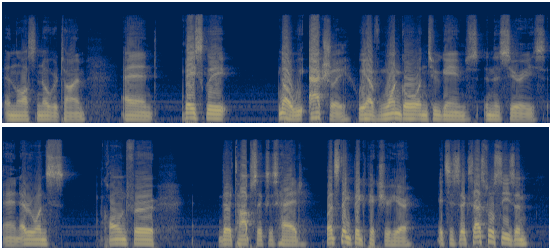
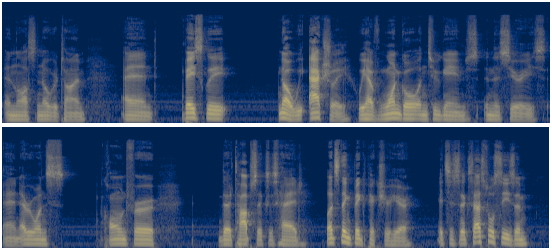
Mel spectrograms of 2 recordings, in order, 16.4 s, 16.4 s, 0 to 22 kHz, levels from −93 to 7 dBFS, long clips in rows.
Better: second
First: distortion; heavy; 7% of the sound clipped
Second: none

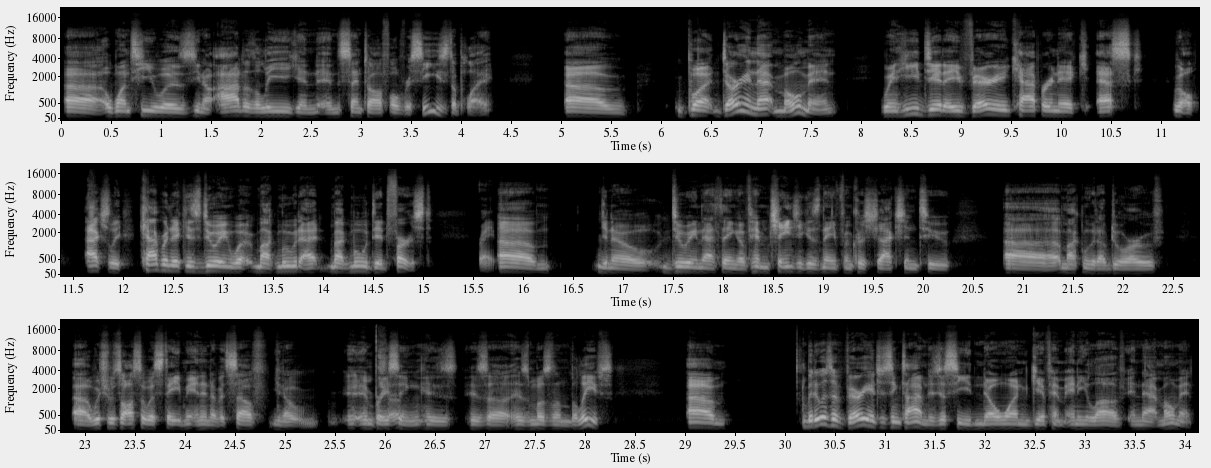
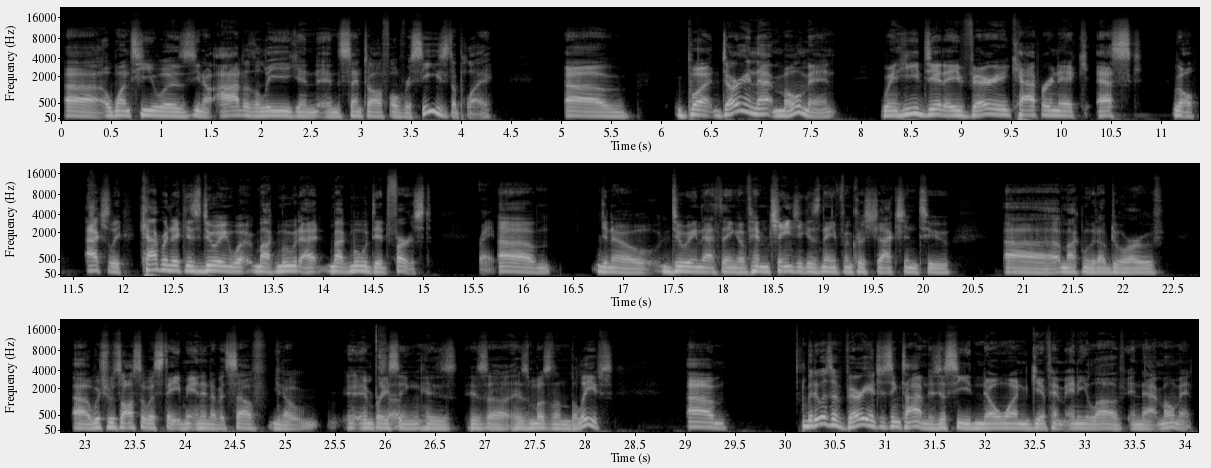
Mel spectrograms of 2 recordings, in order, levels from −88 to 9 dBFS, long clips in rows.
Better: second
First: thin; somewhat; fading below 300 Hz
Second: none

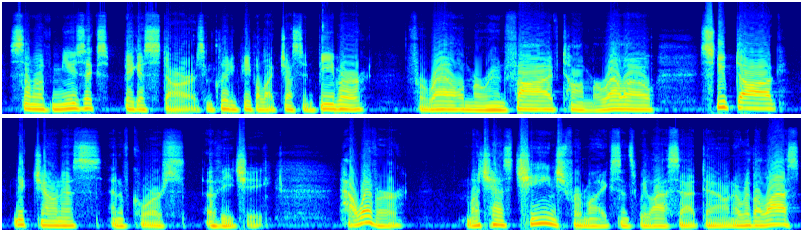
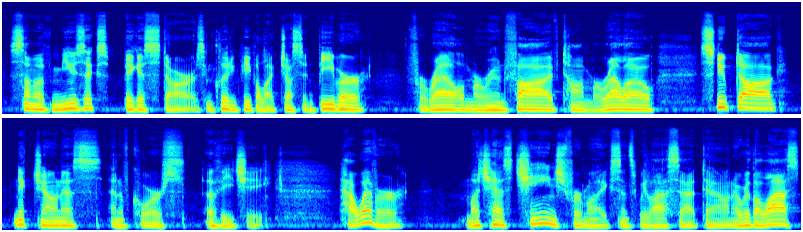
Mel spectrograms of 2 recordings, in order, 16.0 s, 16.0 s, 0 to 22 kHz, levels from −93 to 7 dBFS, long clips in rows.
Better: second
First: distortion; slight; 6% of the sound clipped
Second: none

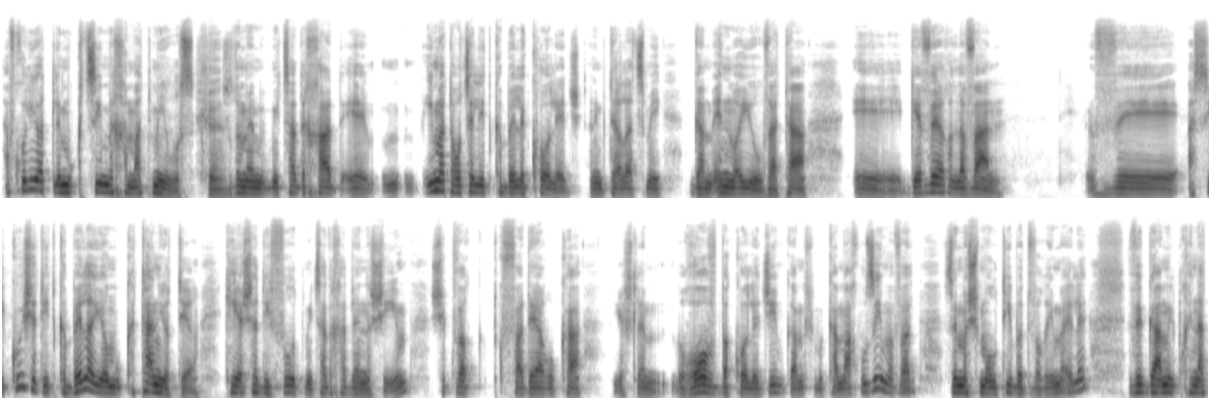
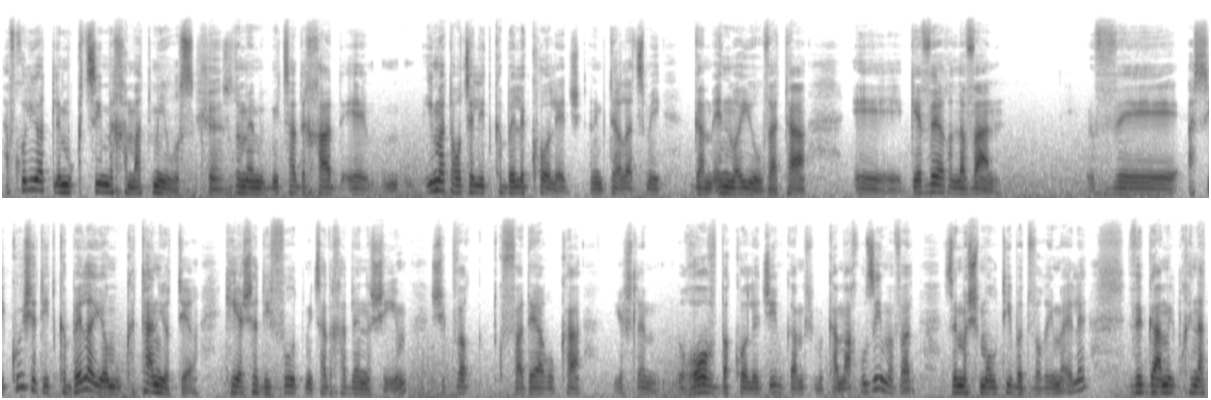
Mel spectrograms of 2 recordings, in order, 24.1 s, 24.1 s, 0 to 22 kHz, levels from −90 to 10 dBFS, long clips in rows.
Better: first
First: none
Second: wind noise on the microphone; occasional gusts; 25 dB below the speech

